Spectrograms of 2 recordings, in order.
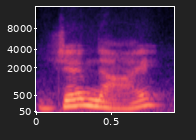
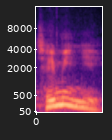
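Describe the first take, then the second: First: The name is said with American pronunciation. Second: The name is said with Korean pronunciation. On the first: "미국 발음은" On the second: "한국 발음은"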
